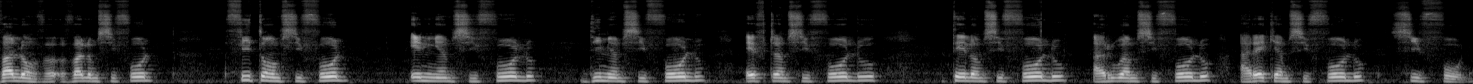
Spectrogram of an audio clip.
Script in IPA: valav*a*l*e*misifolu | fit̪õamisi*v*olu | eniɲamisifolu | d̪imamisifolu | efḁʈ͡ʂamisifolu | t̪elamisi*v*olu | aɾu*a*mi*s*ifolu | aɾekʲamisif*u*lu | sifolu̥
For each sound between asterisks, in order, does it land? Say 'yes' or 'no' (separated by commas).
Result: yes, no, no, no, yes, yes, no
